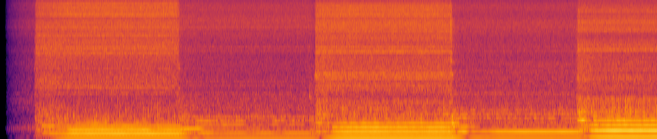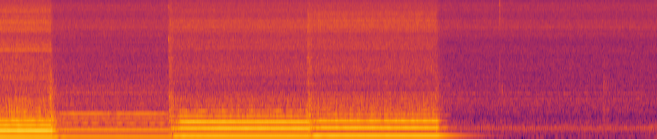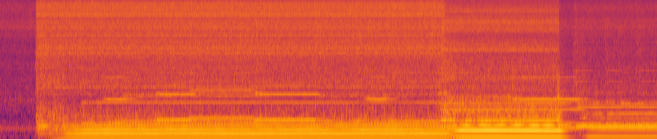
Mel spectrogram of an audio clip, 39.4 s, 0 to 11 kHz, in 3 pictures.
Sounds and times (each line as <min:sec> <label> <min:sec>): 0:27.0 Church Organ Improvisation 0:39.4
